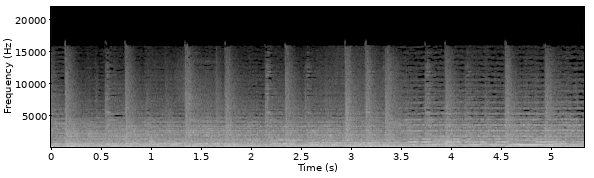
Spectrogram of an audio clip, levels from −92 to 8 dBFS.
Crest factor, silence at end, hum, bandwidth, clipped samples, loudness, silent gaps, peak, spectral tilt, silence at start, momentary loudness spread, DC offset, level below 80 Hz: 14 dB; 0 s; none; 16 kHz; under 0.1%; -19 LUFS; none; -2 dBFS; -5.5 dB/octave; 0 s; 3 LU; under 0.1%; -24 dBFS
